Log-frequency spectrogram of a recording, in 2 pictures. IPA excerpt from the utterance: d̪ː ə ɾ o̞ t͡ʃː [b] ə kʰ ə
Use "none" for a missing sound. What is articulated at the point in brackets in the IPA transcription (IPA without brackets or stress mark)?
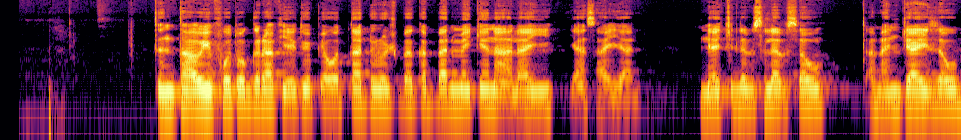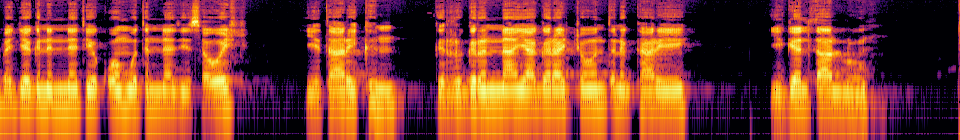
b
